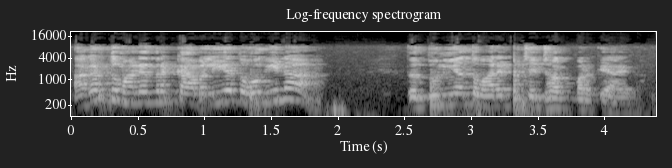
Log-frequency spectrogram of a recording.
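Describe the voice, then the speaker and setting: A male teacher giving an animated classroom lecture, scolding students and laughing between points. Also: sits high, a little fast, echoey room, distant mic, poor audio. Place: coaching classroom.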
